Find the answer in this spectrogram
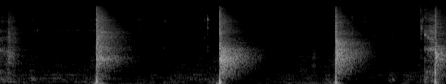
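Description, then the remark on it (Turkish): Four slow, deliberate hand claps spaced about a second apart, each a sharp, loud smack with a brief ringing tail, and quiet between them. No one speaks. “Alkışlar mısın?”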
